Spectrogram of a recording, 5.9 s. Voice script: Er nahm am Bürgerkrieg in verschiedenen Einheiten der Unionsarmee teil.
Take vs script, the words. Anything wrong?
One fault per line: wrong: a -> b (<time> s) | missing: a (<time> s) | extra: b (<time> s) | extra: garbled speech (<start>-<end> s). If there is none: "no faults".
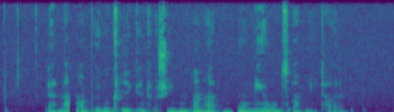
missing: der (3.5 s)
